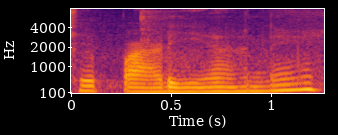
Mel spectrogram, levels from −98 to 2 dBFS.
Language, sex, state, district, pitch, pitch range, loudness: Punjabi, female, Karnataka, Bangalore, 155 Hz, 145-180 Hz, -18 LUFS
